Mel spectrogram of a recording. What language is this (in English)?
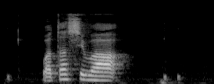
Japanese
